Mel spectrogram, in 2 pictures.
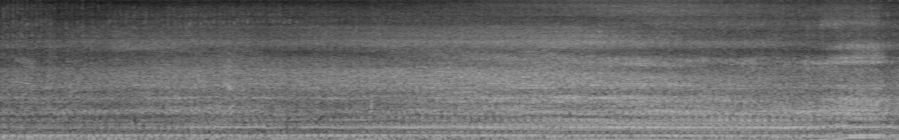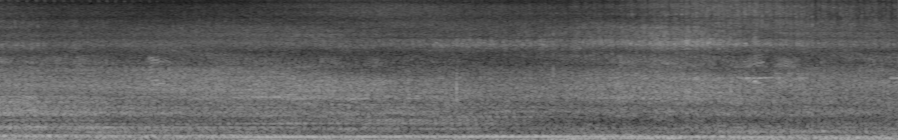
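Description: Classic muscle cars driving slowly past one after another, their engines running at low revs. There is a short louder burst about eleven seconds in.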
